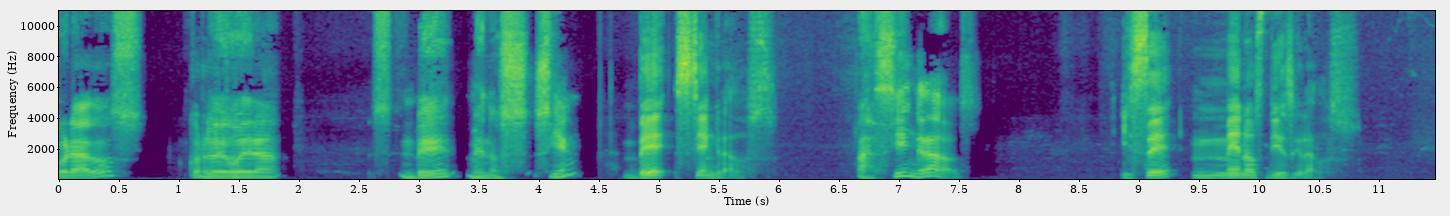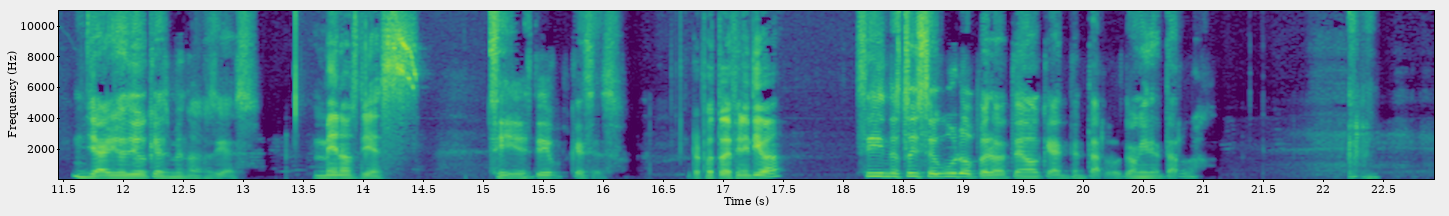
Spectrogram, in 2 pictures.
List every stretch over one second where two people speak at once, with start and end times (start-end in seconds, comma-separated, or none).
none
